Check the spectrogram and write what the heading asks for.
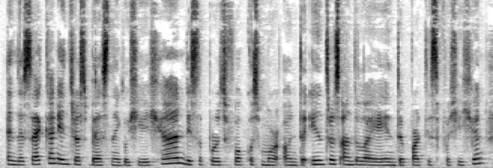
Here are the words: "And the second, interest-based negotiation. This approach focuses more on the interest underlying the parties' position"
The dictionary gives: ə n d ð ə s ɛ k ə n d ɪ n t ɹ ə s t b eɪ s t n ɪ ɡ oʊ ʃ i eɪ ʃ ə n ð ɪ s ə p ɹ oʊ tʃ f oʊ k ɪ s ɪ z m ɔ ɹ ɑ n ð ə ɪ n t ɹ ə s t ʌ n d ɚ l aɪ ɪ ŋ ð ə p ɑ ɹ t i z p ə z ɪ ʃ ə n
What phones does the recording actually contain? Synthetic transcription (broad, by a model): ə n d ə s ɛ k ə n d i n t ɹ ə s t b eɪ s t n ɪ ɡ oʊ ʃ i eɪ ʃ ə n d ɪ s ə p oʊ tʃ f oʊ k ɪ s m ɔ ɹ ɑ n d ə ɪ n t ɹ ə s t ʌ n d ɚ l aɪ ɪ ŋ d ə p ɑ ɹ t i s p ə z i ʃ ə n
